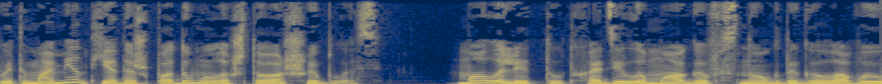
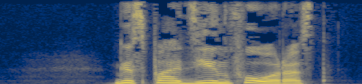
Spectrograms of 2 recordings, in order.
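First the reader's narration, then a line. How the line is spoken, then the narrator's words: Breathless shout. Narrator (Russian): снова крикнула я, с трудом переводя дыхание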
